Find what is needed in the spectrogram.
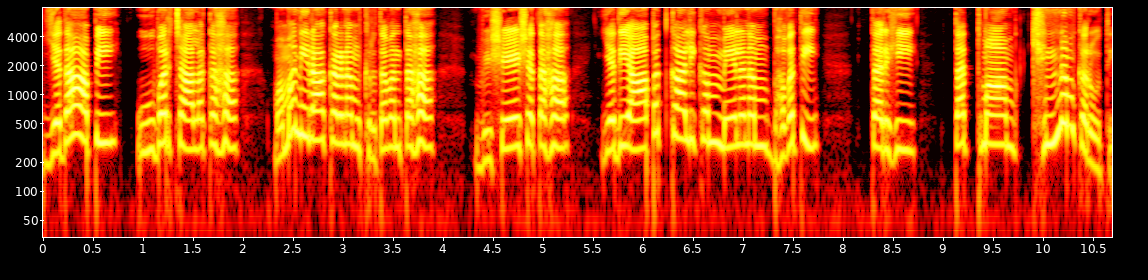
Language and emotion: Sanskrit, angry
